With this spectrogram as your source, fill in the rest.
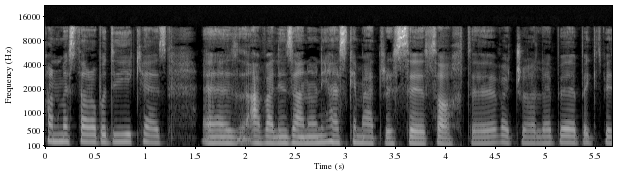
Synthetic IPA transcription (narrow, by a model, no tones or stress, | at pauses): xɒːnumest̪æɾɒːbɒd̪iːje̞cʰiːæz | ævːælinzænɒːniːɦæst̪̚cʰʲe̞mæd̪ɾese̞sɒːxt̪ʰe̞væd͡ʒɒːle̞bebeɡiːd̪be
